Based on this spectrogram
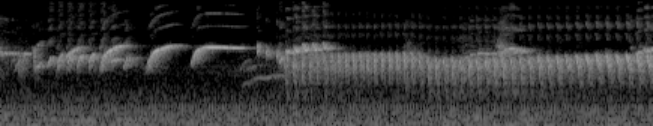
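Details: Canary song opening with rapid upward-sweeping chirps and pure whistles, then a long, fast, rolling trill held steadily to the end.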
